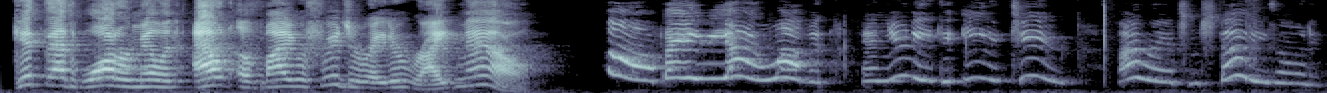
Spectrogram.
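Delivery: very high, loud hammed-up voice. A husband scolding his wife about watermelon in a high mock voice. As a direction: bark orders like a fussy sitcom husband. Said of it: "act like that sometimes with my lady".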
